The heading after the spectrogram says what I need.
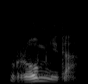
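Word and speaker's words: ρ: 이게 P가 아니라 R 발음 나는 로입니다.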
